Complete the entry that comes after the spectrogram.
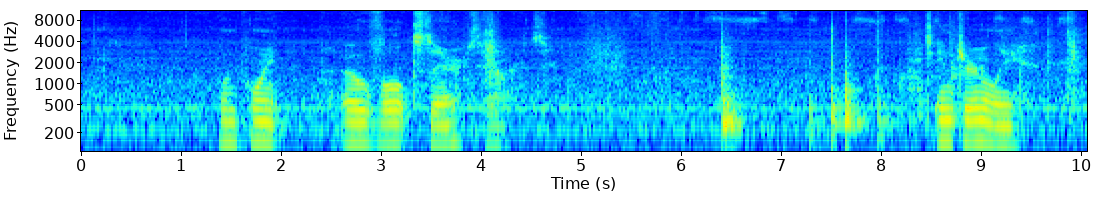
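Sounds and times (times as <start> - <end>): battery cell venting hiss: 5.4 - 10.0.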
